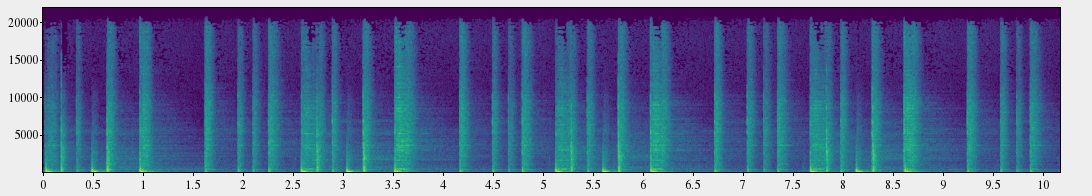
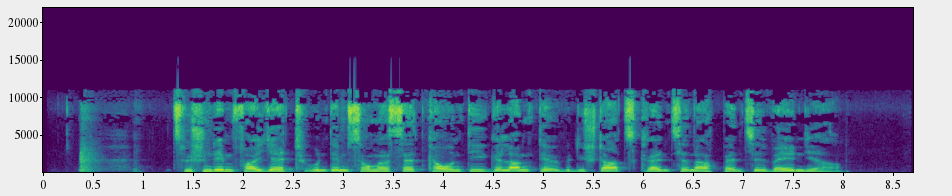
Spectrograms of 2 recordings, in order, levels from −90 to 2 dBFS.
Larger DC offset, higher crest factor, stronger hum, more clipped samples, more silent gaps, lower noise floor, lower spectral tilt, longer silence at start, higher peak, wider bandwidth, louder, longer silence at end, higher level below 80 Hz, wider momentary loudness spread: neither; about the same, 22 dB vs 18 dB; neither; neither; neither; second, -47 dBFS vs -65 dBFS; first, -4.5 dB/octave vs -3 dB/octave; second, 0 s vs 0.35 s; about the same, 0 dBFS vs 0 dBFS; first, over 20 kHz vs 11.5 kHz; second, -23 LUFS vs -15 LUFS; second, 0.2 s vs 0.75 s; first, -28 dBFS vs -60 dBFS; about the same, 13 LU vs 14 LU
